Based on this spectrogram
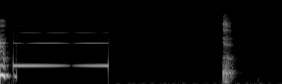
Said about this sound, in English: I mean, it was just a very crisp burp. So that brings it up. Yeah. Crisp burp, brother to crisp rat.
